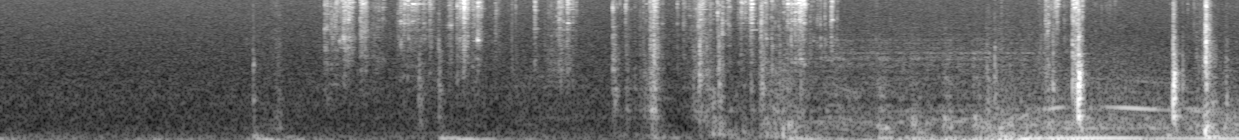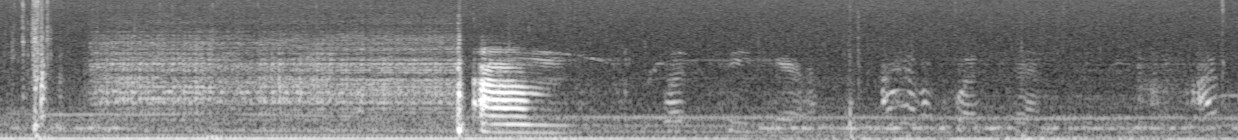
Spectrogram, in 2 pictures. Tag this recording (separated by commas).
Vehicle, Motor vehicle (road)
